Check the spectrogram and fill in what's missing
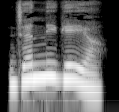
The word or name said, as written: ಜನ್ನಿಗೆಯ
